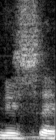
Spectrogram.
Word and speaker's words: Nisei: Is the word Nisei, or how do you say it? That means the second generation in Japanese. Yeah, I know. Did I say it right? Nisei? Yeah, it's pronounced Nisei.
